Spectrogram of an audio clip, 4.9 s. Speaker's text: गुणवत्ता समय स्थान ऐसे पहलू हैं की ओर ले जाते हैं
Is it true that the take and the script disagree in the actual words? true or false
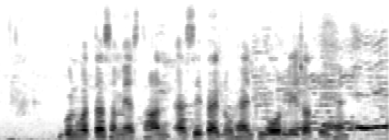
false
